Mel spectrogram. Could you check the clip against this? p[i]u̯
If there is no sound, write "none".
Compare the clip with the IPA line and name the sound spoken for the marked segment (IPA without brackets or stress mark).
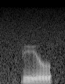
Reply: y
